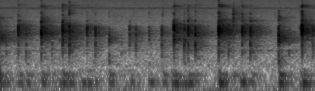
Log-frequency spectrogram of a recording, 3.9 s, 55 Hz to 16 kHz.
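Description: Fingertips type continuously on a compact 75% mechanical keyboard with a blue case and white and blue ABS keycaps, resting on a grey desk mat. Quick, bright key clacks land in an irregular stream over a steady low hum, each dying away almost at once.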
